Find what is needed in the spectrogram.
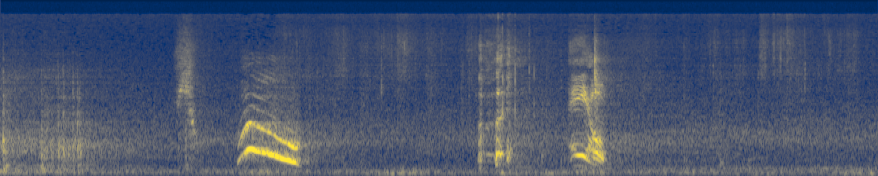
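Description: A man's short wordless vocal exclamations, startled by ants on the bike: a longer cry falling in pitch about two and a half seconds in, then two brief yelps around five and six seconds.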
